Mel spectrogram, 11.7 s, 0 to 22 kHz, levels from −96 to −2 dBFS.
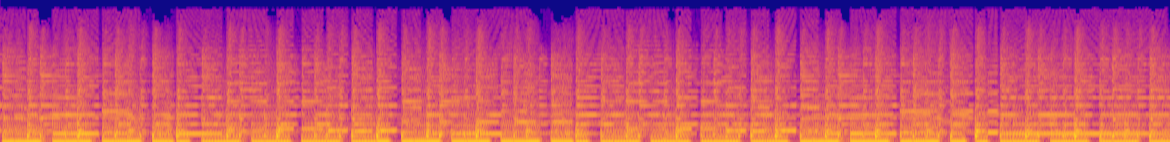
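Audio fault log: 7.67 s and 10.66 s, audio missing between chunks: two tiny skips, three seconds apart, where the sound jumps forward with no gap. A few milliseconds are likely dropped as processing hands over between 3-second chunks, and the two sides are spliced together directly.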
